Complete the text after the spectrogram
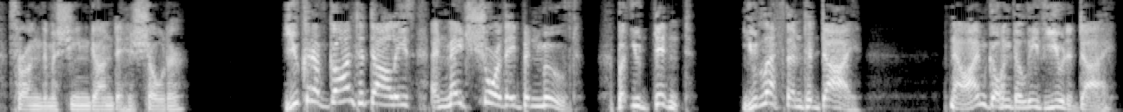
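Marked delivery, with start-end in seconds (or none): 2.8-11.2 high, heated shouting, easing slightly at the end; shouted accusation. A narrator's reading. Pino threatens the general who left them to die, shouting. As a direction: hurl the blame at him, loudly. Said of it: "Pino shouted".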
